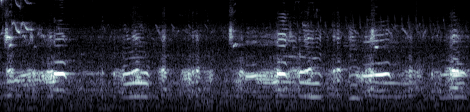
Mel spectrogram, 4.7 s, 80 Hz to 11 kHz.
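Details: Canada geese during spring mating season, fighting for females, Duke Farms, New Jersey, April 2015; clusters of nasal honks with short pauses between bursts, several birds calling together.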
